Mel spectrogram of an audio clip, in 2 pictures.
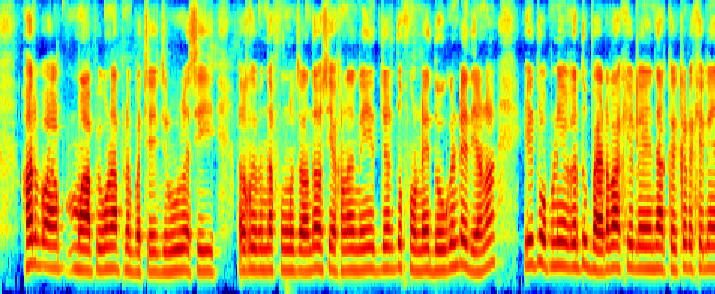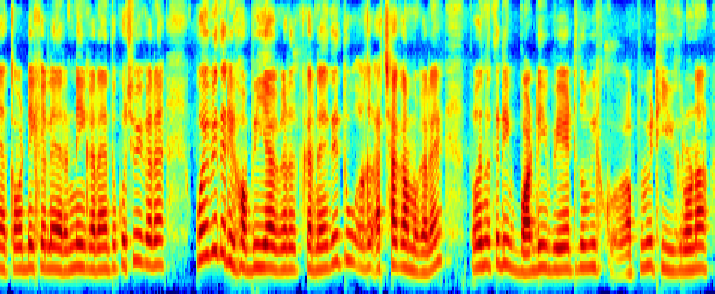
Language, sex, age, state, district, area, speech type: Dogri, male, 18-30, Jammu and Kashmir, Samba, rural, spontaneous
